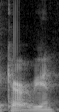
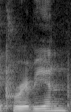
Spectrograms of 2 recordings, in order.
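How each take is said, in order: First: "Caribbean" stressed on BE, ca-rib-BE-an; own usual Caribbean. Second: "Caribbean" stressed on the second syllable, ca-RIB-ean; other people's Caribbean. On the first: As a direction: say "Caribbean" with the main stress on the third syllable. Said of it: "I always say Caribbean". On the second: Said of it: "Some people say Caribbean". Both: Shown as a demonstration.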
